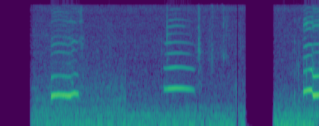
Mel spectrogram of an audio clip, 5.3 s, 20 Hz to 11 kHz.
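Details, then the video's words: Kittens meowing: three drawn-out, tonal meows, each level or slightly falling with a rich ladder of overtones, separated by pauses, over a steady low background hum with brief silent gaps. "GATINHOS MIANDO MP3 || SONS DE GATINHOS MIANDO EFEITO SONORO"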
